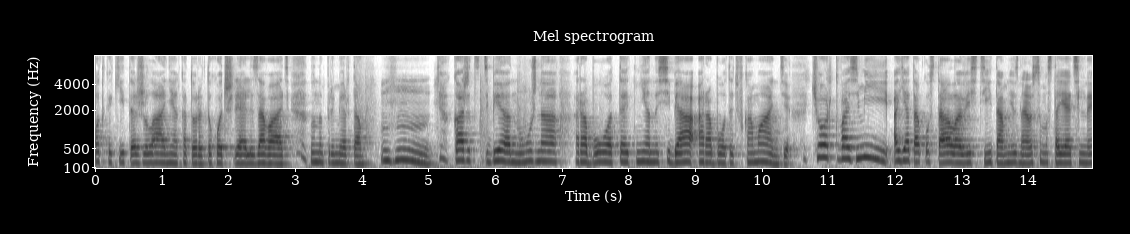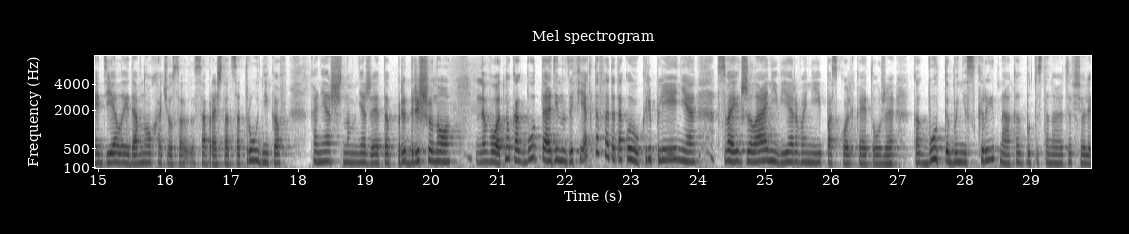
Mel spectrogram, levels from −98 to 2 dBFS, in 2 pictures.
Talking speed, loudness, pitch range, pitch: 145 wpm, -26 LUFS, 180-215 Hz, 195 Hz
